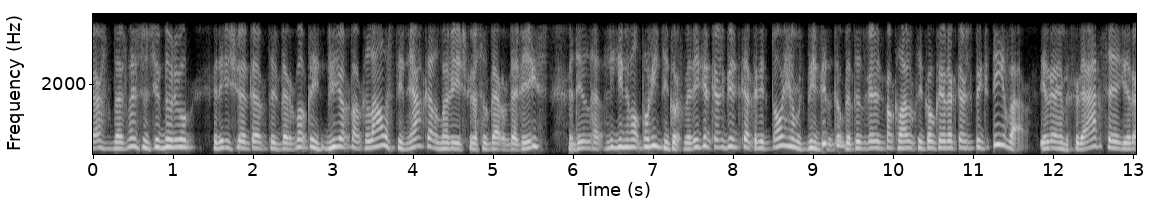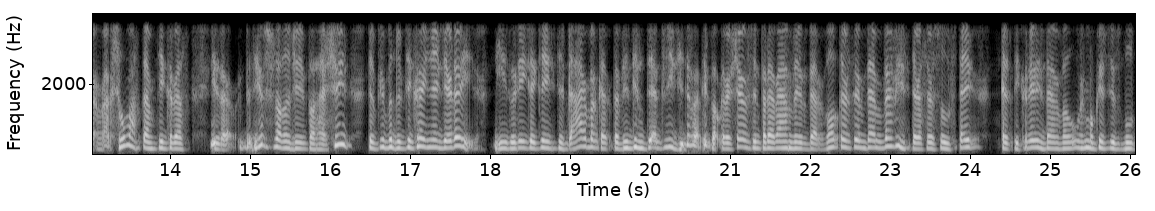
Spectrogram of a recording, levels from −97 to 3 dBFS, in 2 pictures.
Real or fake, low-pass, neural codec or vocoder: fake; 3.6 kHz; autoencoder, 44.1 kHz, a latent of 192 numbers a frame, MeloTTS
